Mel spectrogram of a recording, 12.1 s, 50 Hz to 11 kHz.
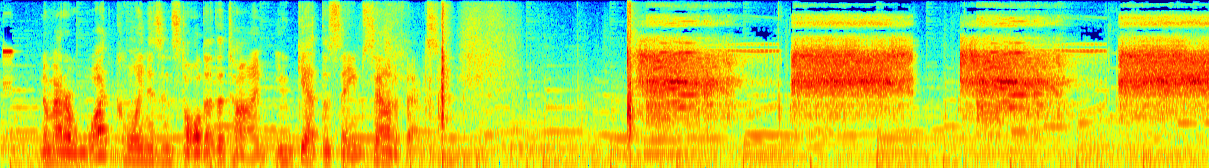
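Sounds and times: faint background music: 0.0s - 12.0s
hissing electronic noise bursts: 6.3s - 12.0s
toy switch click: 6.3s - 12.0s.

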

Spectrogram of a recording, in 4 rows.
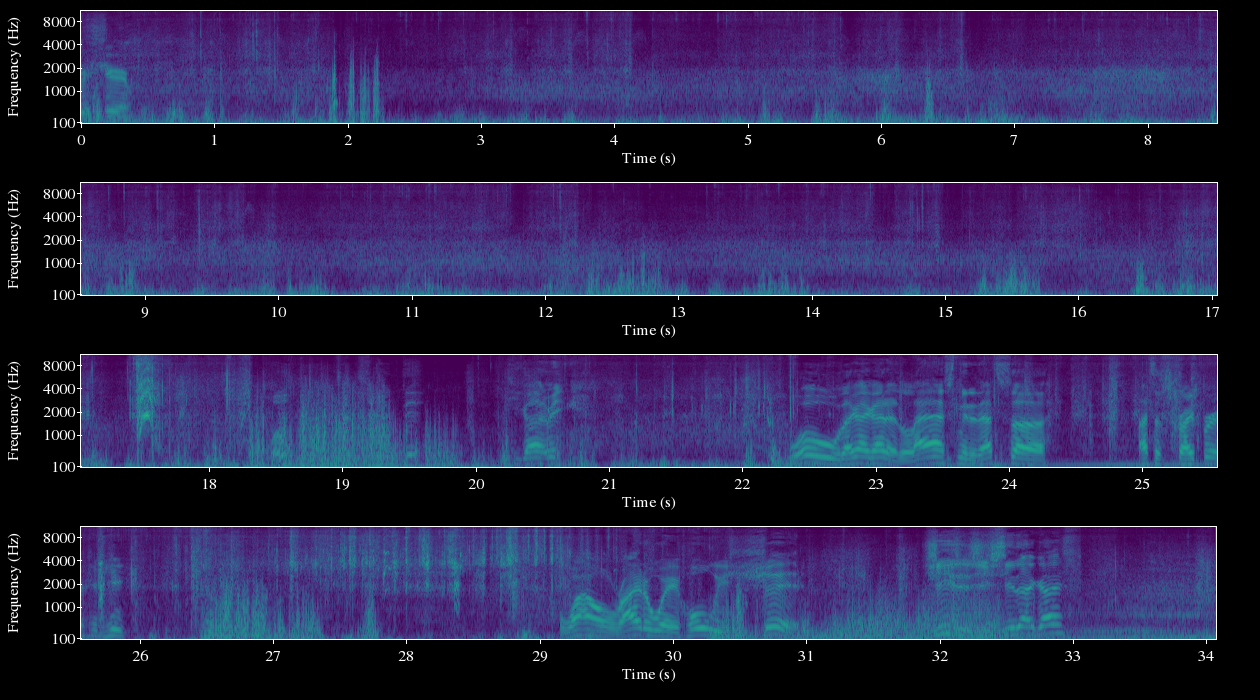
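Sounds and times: wind buffeting microphone: 0.0s - 34.0s
hand rustling against camera: 24.3s - 29.6s.

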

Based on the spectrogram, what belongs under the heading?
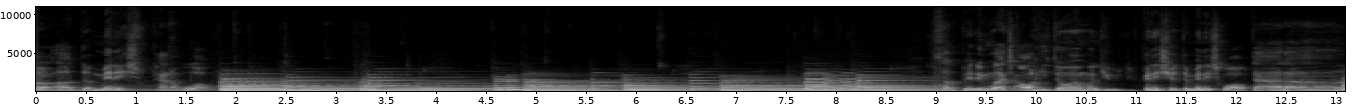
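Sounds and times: piano chords on keyboard: 0.0s - 10.6s, 12.4s - 13.0s.

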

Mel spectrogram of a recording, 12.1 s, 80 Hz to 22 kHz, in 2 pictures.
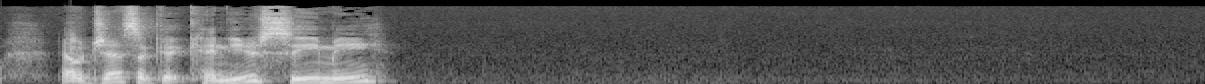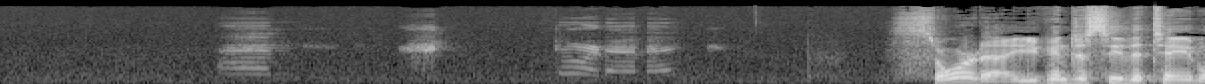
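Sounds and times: woman's voice through phone speaker: 7.1s - 9.7s.

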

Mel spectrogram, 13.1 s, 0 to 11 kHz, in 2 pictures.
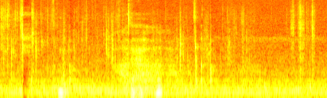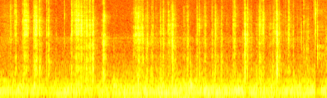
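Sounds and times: potato chips crackling: 0.0s - 2.6s, 5.8s - 13.0s.

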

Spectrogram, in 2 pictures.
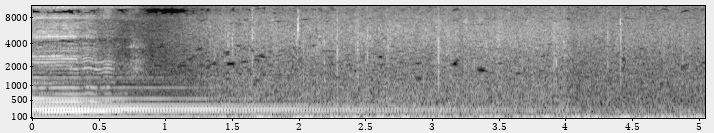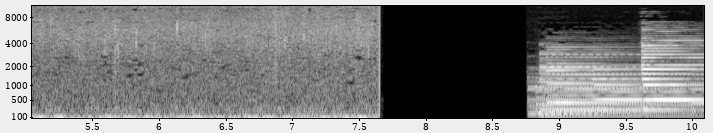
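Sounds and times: sustained song notes: 0.0s - 4.0s
low uneven rumble: 0.1s - 7.7s.

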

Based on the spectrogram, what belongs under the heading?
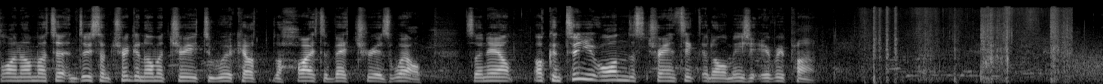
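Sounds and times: footsteps in snow and undergrowth: 8.4s - 11.0s.

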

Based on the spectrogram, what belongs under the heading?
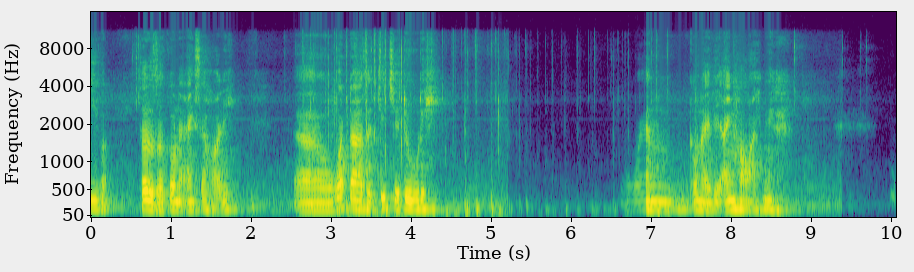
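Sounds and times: computer keyboard typing: 2.6s - 7.5s.

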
